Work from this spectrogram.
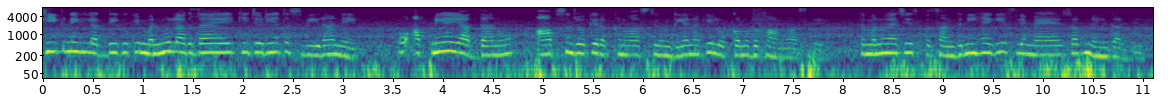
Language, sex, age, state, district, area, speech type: Punjabi, female, 30-45, Punjab, Mohali, urban, spontaneous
